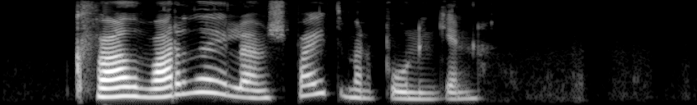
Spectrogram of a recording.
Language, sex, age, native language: Icelandic, female, 18-19, Icelandic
